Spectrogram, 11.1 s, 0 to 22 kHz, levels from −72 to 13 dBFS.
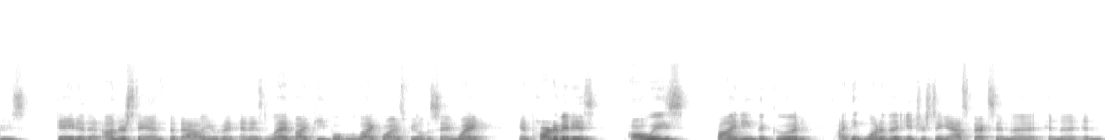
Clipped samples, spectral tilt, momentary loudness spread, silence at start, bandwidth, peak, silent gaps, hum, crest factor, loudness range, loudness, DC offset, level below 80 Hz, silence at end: under 0.1%; -6 dB/octave; 12 LU; 0 s; 12.5 kHz; -14 dBFS; none; none; 20 dB; 4 LU; -35 LUFS; under 0.1%; -76 dBFS; 0 s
